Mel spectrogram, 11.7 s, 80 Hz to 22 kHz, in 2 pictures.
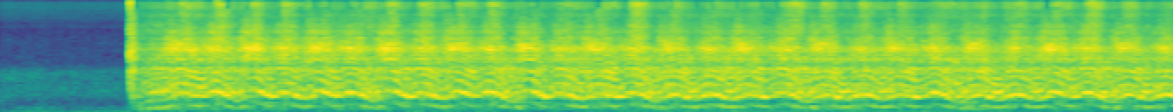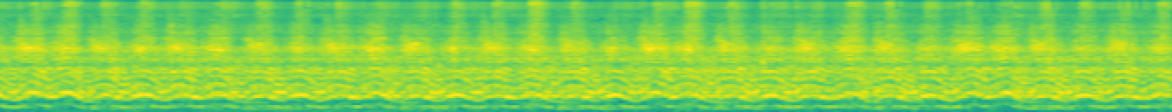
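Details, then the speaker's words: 1974 Vauxhall Magnum, unstarted for 37 years: starter churns slowly and unevenly about four beats a second, engine never catches; slow cranking, battery suspected lacking power. "I don't think it's turning over quick enough. I don't think that battery's got enough oomph in it."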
